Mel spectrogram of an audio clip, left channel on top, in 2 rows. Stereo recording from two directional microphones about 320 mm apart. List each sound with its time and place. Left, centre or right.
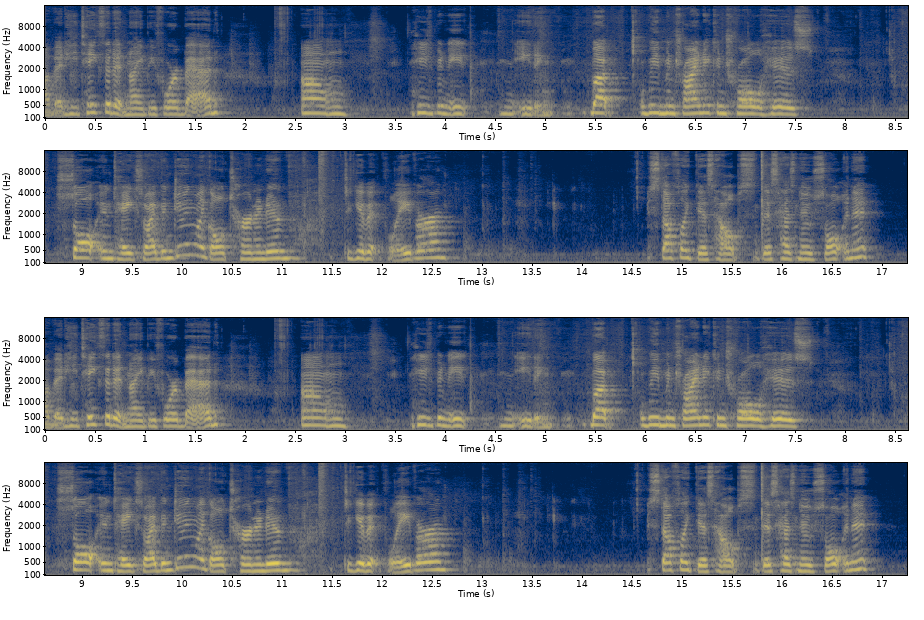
0.0 s speech: centre
5.5 s speech: centre
6.3 s speech: right
6.7 s speech: centre
8.9 s speech: centre
9.8 s speech: right
10.2 s speech: centre
14.5 s speech: centre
